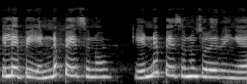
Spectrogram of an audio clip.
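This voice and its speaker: In this amateur audio drama, a very high, thin voice plays a bold young village woman, acted by a woman. She talks in a bossy, playful way and keeps coaxing and pushing. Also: fairly even intonation, fairly quick, soft background music. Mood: sulky. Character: cheeky young village woman, pushy and teasing.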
